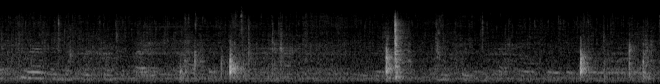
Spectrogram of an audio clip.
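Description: Rabbit pieces and vegetables get stirred in a frying pan over a low sizzle, with a few sharp utensil clacks against the pan spaced a couple of seconds apart; fairly quiet and close.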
